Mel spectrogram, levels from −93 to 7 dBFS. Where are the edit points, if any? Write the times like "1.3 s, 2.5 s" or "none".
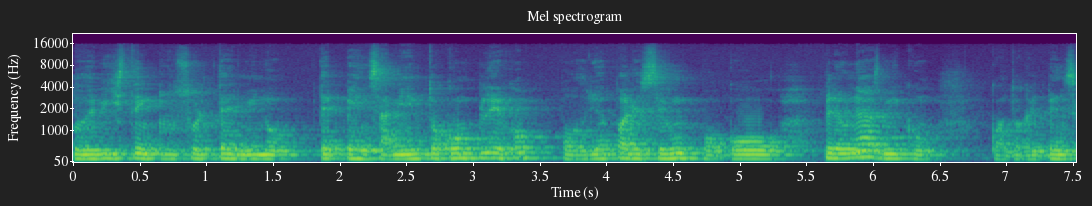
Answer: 1.7 s

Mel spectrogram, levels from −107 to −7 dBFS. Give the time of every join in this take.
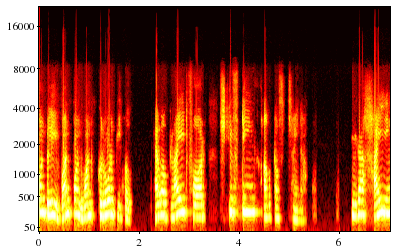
2.2 s, 5.9 s

